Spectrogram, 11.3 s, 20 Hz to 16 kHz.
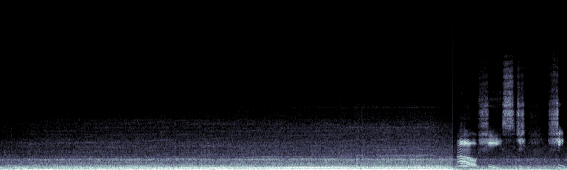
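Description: A 1994 Chevy Caprice LS with a 4.3 liter V8 accelerates, giving a loud, continuous engine drone with a rising tone. It ends abruptly as a voice starts talking near the end.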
